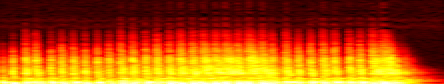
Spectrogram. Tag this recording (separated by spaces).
dark distorted distortion drone experimental noise perc sfx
